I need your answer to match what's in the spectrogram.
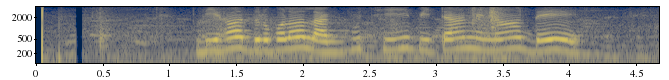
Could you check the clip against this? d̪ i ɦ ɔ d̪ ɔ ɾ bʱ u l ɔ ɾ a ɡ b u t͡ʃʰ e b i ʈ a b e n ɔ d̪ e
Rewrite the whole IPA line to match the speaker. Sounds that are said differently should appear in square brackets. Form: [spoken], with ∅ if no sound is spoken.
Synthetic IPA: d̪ i ɦ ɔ d̪ [u] ɾ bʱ [ɔ] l ɔ [l] a ɡ b u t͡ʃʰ [i] b i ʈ a [m] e n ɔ d̪ e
